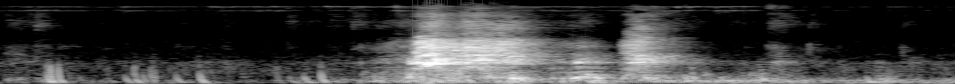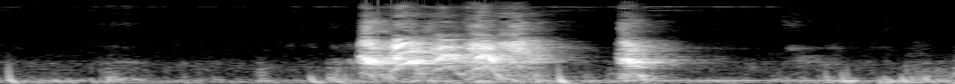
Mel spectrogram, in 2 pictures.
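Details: Kumo the Keeshond, excitedly playing with a red ball alongside Sully the Boston Terrier: two short bursts of harsh, broadband barks about four seconds apart, each a quick double yap, with quiet thumps and shuffling between.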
